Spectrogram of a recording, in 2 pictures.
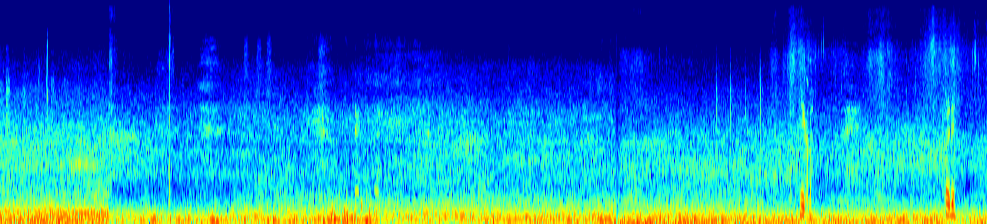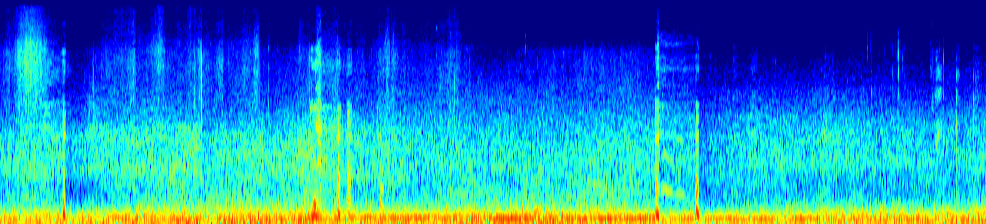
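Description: A dog pants quickly close by.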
